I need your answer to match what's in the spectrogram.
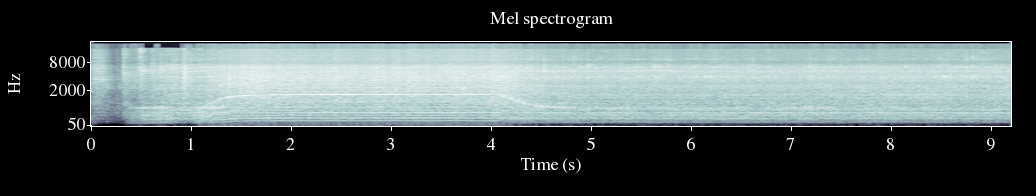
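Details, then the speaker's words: Husqvarna 125B two-stroke leaf blower with a non-starting carburetor replaced by an aftermarket carb kit, started on choke. Climbs to a steady high buzz, then drops to an even idle; runs normally, maybe needing slight adjustment. "Could have, a tiny bit of adjustment that could be done with it, but all in all, that's pretty good out of the box."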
